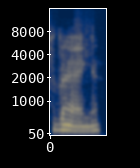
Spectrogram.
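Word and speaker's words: Wang: Dice Vang, W-A-N-G, but it's pronounced Vang.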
